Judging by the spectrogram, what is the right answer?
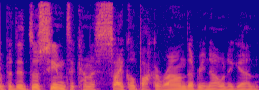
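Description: A man with an American accent on a very clean recording, silent background, with a dry, close sound and no echo. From England, Liverpool. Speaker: podcaster. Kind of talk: casual chat.

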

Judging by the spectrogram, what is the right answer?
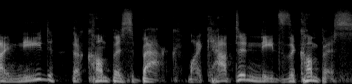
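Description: A man uses a put-on character voice, speaking at a fairly slow pace. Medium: actual play. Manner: blunt, threatening.

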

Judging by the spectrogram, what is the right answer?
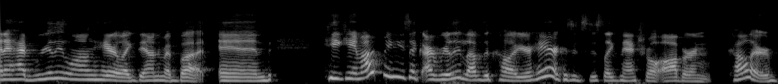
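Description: Her fairly high-pitched voice has a bright, sharp tone and very wide pitch swings, with a slight Canadian accent. The woman moves at a fairly quick pace against a quiet background. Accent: Canadian English, mild. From Eastern Canada. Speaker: money mindset coach. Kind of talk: casual interview.

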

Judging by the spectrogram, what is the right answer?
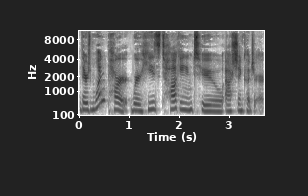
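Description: A somewhat breathy woman with an American accent at a very slow pace with fairly even intonation, on a very clean recording with a silent background. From New York. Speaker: podcast host and business coach. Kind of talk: solo podcast monologue. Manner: casual, filler-heavy with frequent laughs.

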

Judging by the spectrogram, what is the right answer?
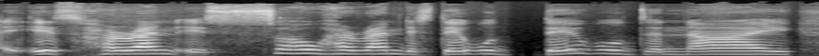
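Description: In a British accent, a woman speaks with an animated tone and ordinary pitch variation. The recording is very clean, with a silent background. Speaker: commentator on history and politics. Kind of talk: casual radio chat. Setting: radio studio.

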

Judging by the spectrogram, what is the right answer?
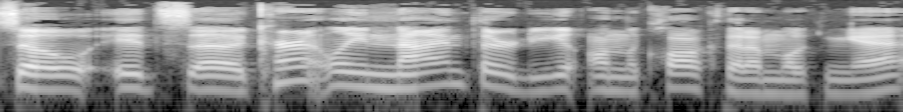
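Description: A man with an American accent speaks at a high pitch in a bright, sharp tone, the sound dry and close with no echo and the background quiet. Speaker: podcast host. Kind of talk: casual chat.

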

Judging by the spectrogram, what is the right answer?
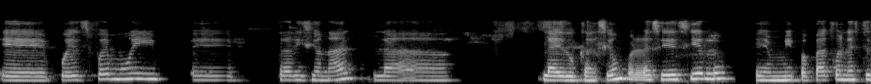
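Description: This is a woman speaking. Her intonation is fairly even. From Oaxaca, Mexico. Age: 30s. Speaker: mother sharing birth story. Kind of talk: interview, personal testimony. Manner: halting, many repetitions and fillers.

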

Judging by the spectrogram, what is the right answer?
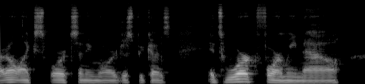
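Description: The recording is very clean, with a silent background and a dry, close sound with no echo. A man with an American accent speaks at a fairly quick pace with ordinary pitch variation in a plain, everyday voice. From Colorado (Boulder). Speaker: journalist. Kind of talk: casual chat.

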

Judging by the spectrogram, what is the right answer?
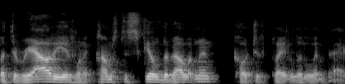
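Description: Very fast speech from a man with an American accent and a fairly low pitch, over a quiet background. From US Northeast, New York. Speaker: author and youth football coach. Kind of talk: casual interview chat. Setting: remote call from Japan. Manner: animated, talkative.

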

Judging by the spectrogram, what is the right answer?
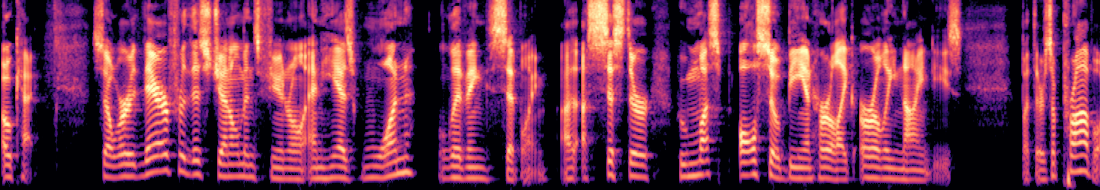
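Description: A man with an American accent, a bright, sharp tone and a medium pitch at a moderate pace, on a very clean recording with a silent background. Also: ordinary pitch variation. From US, southern New Jersey. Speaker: rabbi. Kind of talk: interview conversation.

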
